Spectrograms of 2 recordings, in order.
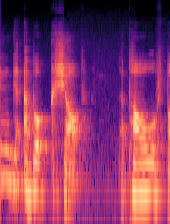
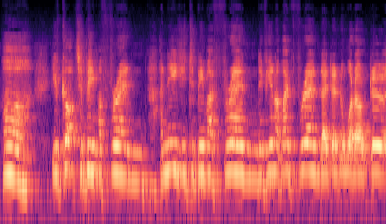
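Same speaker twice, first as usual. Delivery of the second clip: mock needy coworker; 8 semitones higher than usual. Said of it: "that they say".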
